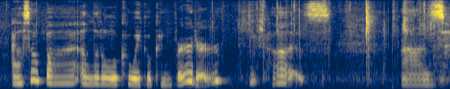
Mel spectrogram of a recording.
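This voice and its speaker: Noticeable background noise sits under a woman's fairly high voice. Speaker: artist vlogger. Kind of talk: casual vlog narration.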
